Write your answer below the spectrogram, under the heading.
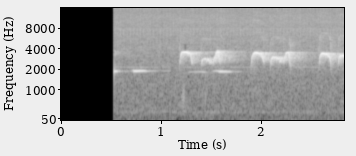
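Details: Narcissus flycatcher singing near the outskirts of a city in Tokushima Prefecture, Japan: a soft whistled note, then three clear warbled phrases of rolling, bouncing high whistles about every two-thirds of a second.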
